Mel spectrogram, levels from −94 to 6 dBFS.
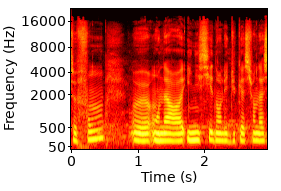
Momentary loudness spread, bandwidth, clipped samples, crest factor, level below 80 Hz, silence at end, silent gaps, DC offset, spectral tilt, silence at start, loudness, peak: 9 LU; 17.5 kHz; under 0.1%; 14 dB; -54 dBFS; 0 s; none; under 0.1%; -5 dB/octave; 0 s; -17 LUFS; -4 dBFS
